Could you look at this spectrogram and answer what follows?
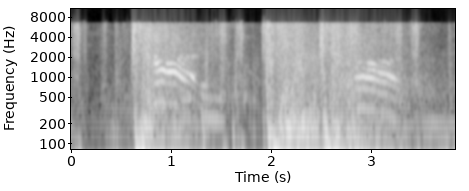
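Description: Rapid SMG fire in a video game shooter rings out in two dense, loud bursts of overlapping shots, with a player shouting and talking over the gunfire.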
